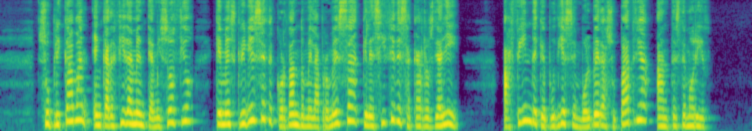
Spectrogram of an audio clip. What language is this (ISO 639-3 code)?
spa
